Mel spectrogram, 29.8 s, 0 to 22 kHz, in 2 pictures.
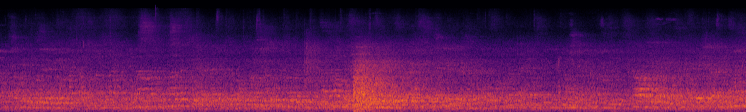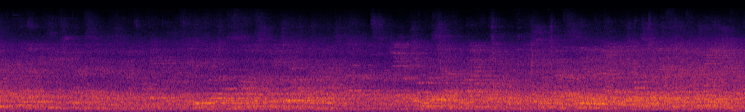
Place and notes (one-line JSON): {"title": "Tate Britain - Stairs Featuring David Tremlett", "date": "2017-06-15 12:25:00", "description": "Recorded halfway up the stairs that feature the David Tremlett artwork. At about 01:45 there is the sound of a helicopter flying overhead. The louder noise towards the end is the sound of a refreshments trolly being wheeled past the entrance to the Queer British Art 1861 - 1967 exhibition. Recorded on a Zoom H2n.", "latitude": "51.49", "longitude": "-0.13", "altitude": "10", "timezone": "Europe/London"}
